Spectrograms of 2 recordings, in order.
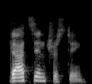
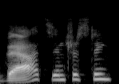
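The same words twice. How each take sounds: First: The word "that's" carries no special stress. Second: The word "that's" carries strong stress. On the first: It simply states that something is interesting. "That just simply is a statement" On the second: The speaker doubts that the thing is really interesting. "if I were to stress the word that"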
